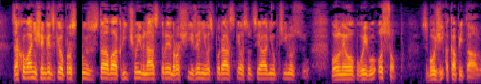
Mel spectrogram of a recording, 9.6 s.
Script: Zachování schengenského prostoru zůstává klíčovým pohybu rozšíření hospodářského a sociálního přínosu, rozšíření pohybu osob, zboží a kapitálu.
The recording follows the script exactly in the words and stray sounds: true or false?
false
